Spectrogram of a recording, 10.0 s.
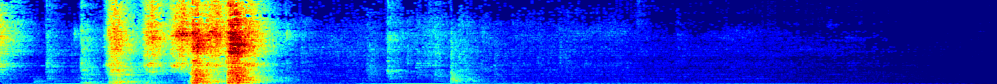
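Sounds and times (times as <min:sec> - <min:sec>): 
electrician drilling into office wall in other room with reverb: 0:00.8 - 0:02.8.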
